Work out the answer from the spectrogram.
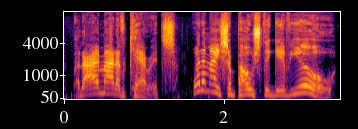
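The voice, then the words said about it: Raspy character voice. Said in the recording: “in the raspy voice ... his Carrot Man voice”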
